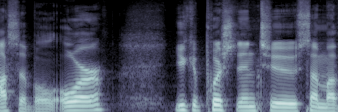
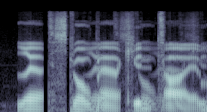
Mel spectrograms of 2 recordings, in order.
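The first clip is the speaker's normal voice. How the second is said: robotic voice, lower pitch; 8 semitones lower than usual. Answering a request to tell the history part: robot voice. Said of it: "Mister Robot Voice".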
